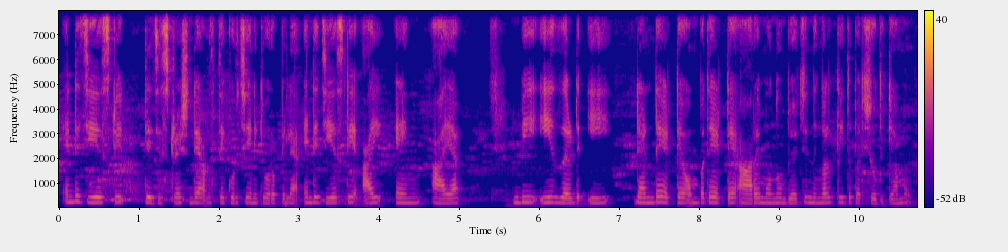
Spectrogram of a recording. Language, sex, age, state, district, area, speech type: Malayalam, female, 18-30, Kerala, Wayanad, rural, read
